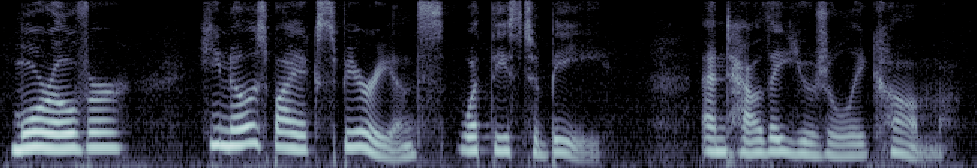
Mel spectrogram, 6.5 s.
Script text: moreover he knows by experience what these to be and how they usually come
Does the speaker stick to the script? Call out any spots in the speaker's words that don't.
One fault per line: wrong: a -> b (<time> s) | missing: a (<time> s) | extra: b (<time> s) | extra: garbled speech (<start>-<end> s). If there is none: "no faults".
no faults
